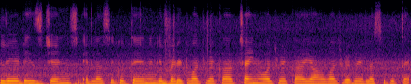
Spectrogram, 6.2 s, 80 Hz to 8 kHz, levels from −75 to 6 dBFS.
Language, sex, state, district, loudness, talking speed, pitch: Kannada, female, Karnataka, Chamarajanagar, -18 LUFS, 155 wpm, 195 Hz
